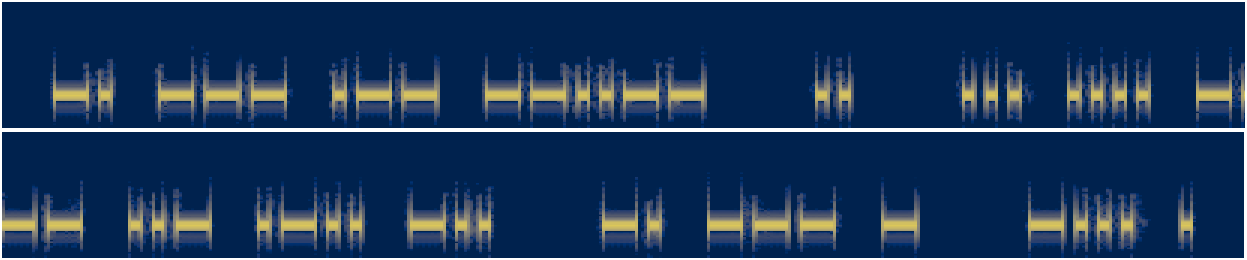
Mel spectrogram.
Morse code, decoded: NOW, I SHOULD NOT BE

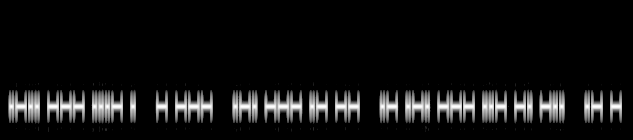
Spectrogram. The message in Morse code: LOVE TO ROAM AROUND AT

